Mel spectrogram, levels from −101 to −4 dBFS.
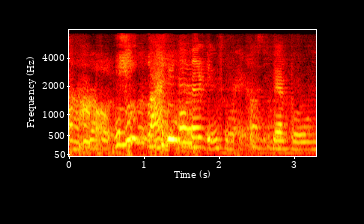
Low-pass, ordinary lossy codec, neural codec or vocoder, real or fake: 7.2 kHz; AAC, 32 kbps; codec, 16 kHz in and 24 kHz out, 0.6 kbps, FireRedTTS-2 codec; fake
